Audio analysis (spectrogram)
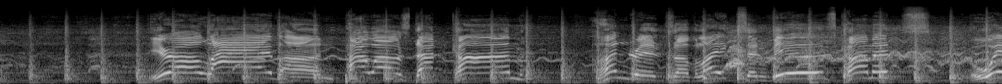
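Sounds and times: steady beat on large drum: 0:00.0 - 0:10.0
high-pitched group singing: 0:01.5 - 0:10.0.

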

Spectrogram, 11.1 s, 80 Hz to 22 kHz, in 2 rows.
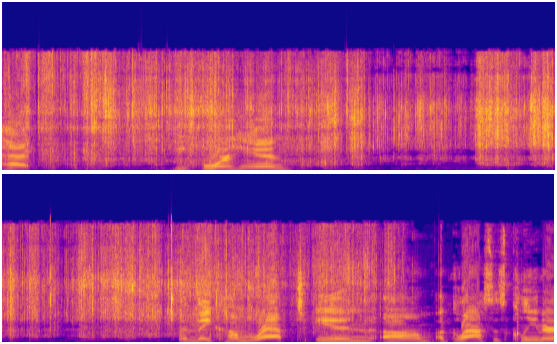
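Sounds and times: plastic packaging crinkling: 0:00.0 - 0:09.6.

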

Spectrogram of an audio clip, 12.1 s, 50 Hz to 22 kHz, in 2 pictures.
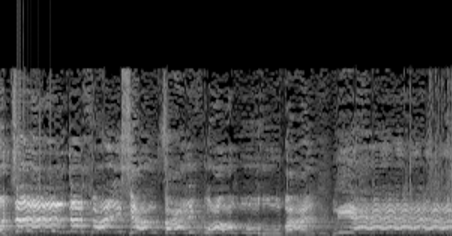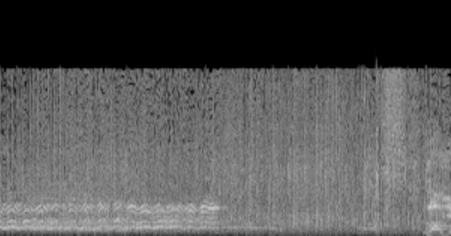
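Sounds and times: audience applause: 0:05.4 - 0:12.0.

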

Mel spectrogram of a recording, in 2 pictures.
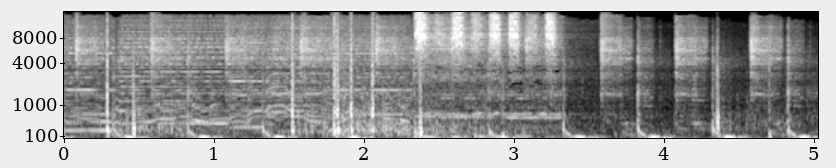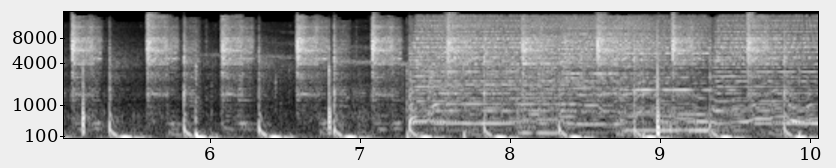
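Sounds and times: fireworks bursting and crackling: 0:00.0 - 0:10.0
electronic dance music: 0:00.6 - 0:04.1, 0:07.4 - 0:10.0.

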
